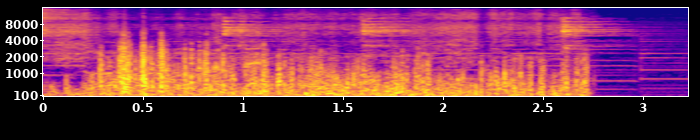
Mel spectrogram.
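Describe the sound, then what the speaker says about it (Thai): Strong wind blows hard and steadily on Khao Phaya Doen Thong mountain in Thailand, a loud rushing roar like heavy rain, then cuts off abruptly near the end. "ลมแรงมากหนักมากพัดเหมือนอย่างกับเสียงฝนตก"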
